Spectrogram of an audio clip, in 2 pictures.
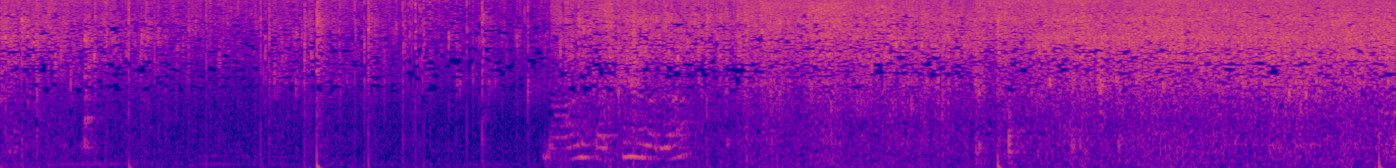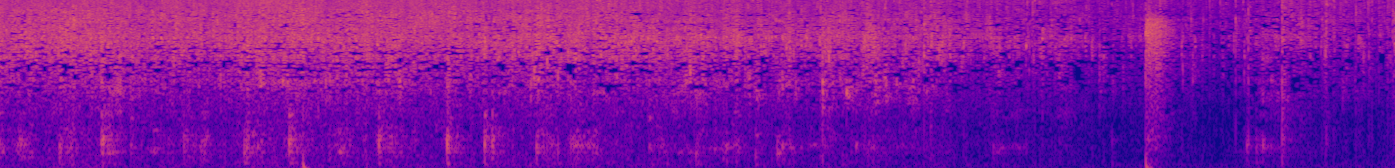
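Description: Garlic, dal and seeds, then green chillies, sizzling steadily in hot oil in a metal kadai, with a flat steel spatula scraping and clicking against the pan as they are stirred. The sizzle softens briefly early on and again near the end, where the spatula gives one sharp click.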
